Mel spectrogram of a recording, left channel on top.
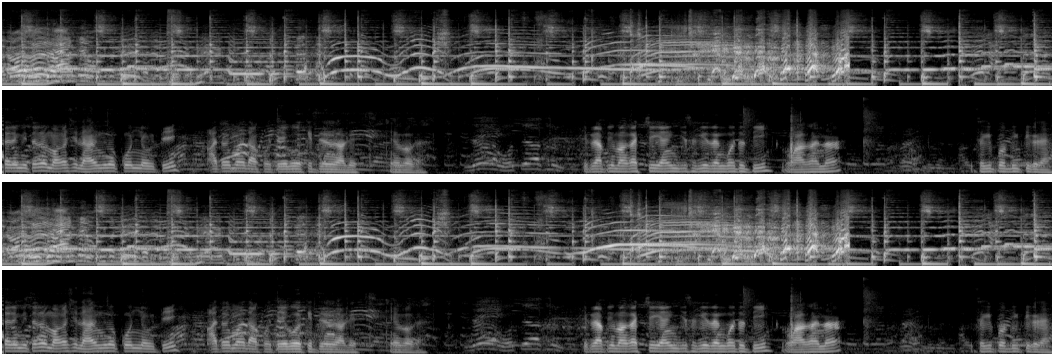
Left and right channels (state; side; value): normal; both; correlation 0.57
